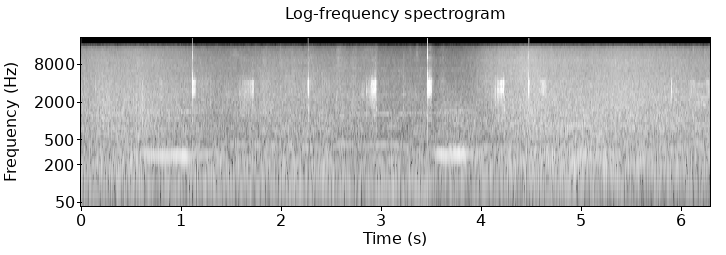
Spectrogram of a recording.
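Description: Night-time outdoor ambience: a steady hiss with scattered short, sharp high-pitched chirps, about eight of them at irregular intervals.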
